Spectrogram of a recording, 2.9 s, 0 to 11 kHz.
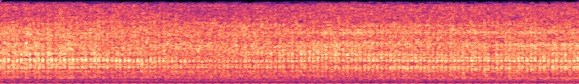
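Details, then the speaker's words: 2002 Chevy S10 idling during radiator and electric fan conversion, new water pump fitted: light steady tick about three and a half per second over smooth idle; owner suspects a rear bearing going bad, source unclear. "I know you guys can hear that thing ticking away I think the bearing in the back is going bad"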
